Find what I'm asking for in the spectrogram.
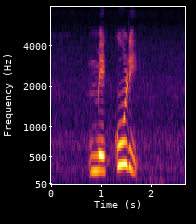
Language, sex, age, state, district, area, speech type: Assamese, female, 18-30, Assam, Lakhimpur, rural, read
